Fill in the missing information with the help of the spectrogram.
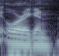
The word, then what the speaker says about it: Oregon: Tell me how you say it. – Definitely Oregon. – Oregon. – Not Oregon. – Okay, you never know. – No, you do know. It's Oregon.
